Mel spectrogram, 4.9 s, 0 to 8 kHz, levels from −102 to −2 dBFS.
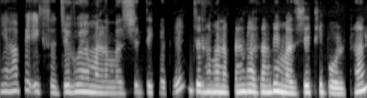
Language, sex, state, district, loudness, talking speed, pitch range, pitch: Chhattisgarhi, female, Chhattisgarh, Rajnandgaon, -21 LUFS, 220 wpm, 185-215 Hz, 200 Hz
